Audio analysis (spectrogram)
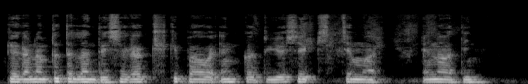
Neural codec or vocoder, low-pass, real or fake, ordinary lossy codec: none; 10.8 kHz; real; MP3, 96 kbps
